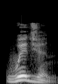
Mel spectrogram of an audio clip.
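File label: "widgeon", British English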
